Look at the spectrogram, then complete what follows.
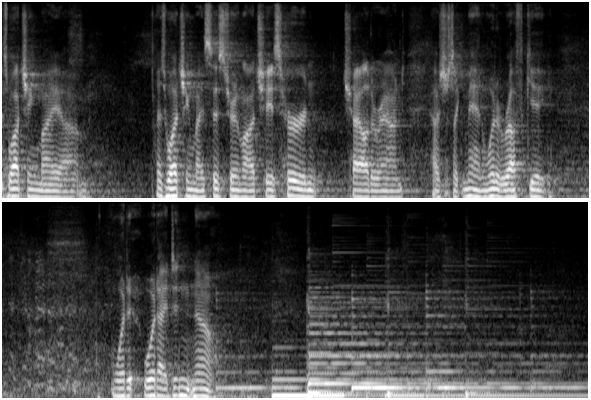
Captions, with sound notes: I was watching my sister-in-law chase her child around. I was just like, man, what a rough gig. (audience laughing) What I didn't know. (gentle music)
